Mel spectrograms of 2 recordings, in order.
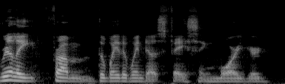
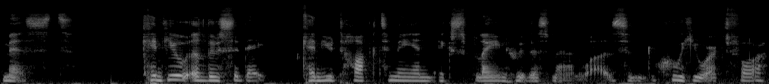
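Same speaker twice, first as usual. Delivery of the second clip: whispered, much softer coaxing; hushed coaxing; 7 dB quieter than usual. Acted. Celine pressing Mist for secrets, hushed whisper. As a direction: coax it out of him in a whisper. Villain softly questions Mist.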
